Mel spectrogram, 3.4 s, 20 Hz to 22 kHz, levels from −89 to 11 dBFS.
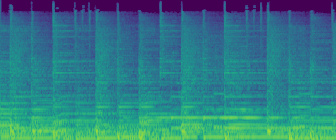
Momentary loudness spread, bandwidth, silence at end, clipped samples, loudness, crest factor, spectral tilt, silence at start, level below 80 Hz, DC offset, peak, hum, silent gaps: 2 LU; 19 kHz; 0 s; under 0.1%; -13 LUFS; 12 dB; -6 dB/octave; 0 s; -18 dBFS; under 0.1%; 0 dBFS; none; none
